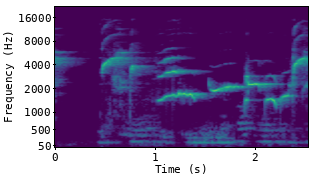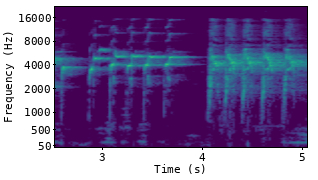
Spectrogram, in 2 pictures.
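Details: White-rumped shama singing in the morning: varied whistled phrases, a clear rising-falling whistle near the start, then sharp chips and a fast buzzy trill at the end.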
